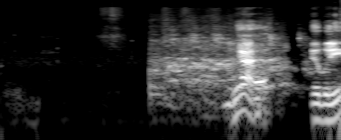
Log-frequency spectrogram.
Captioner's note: audience laughing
